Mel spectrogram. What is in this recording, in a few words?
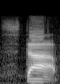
"stop", voice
